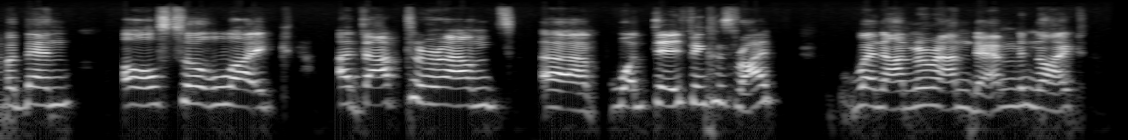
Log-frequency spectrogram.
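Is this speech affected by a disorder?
Yes: cerebral palsy; non-progressive, needs change over time.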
